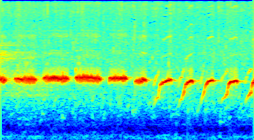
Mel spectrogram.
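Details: Captive-training song of a White-rumped shama: five level whistled notes, then a quicker run of upslurred whistles, each rising sharply.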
